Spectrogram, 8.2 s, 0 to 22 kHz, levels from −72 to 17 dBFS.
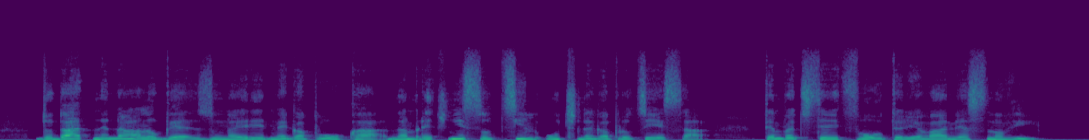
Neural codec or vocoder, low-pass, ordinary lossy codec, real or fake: codec, 32 kHz, 1.9 kbps, SNAC; 14.4 kHz; none; fake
